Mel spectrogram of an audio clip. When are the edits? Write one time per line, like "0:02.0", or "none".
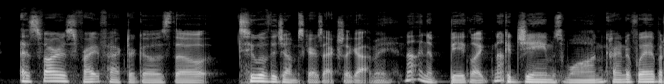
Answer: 0:05.0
